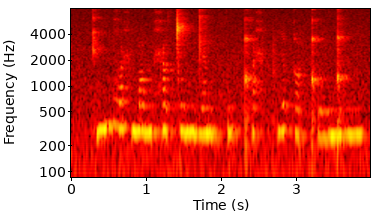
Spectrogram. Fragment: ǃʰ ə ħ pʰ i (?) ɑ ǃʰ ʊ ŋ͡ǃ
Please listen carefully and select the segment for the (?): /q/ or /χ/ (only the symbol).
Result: q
